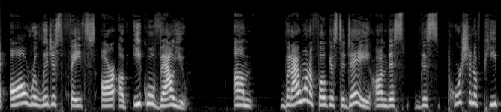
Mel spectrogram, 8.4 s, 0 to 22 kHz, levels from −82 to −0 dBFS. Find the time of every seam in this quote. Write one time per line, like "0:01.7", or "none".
0:03.8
